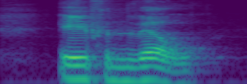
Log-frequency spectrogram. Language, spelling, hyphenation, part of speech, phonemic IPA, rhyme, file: Dutch, evenwel, even‧wel, conjunction, /ˌeː.və(n)ˈʋɛl/, -ɛl, Nl-evenwel.ogg
- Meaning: however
